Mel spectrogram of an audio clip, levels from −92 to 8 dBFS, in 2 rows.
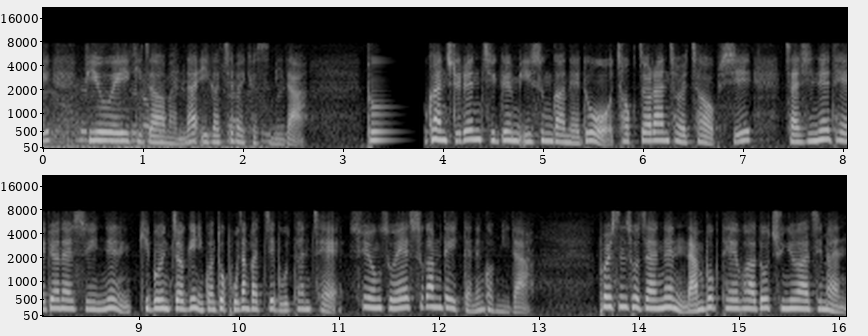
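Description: Audio carried over a call path, band-limited with nothing above 8 kHz, which fits a G.722 codec at around 64 kbps, shows four timing faults from its jitter buffer. From 3.30 s to 3.84 s there is a call audio freeze. The last sound is stretched into a decaying buzz or hiss that covers about 0.52 s, and the final 0.16 s of that goes silent before playback resumes exactly where it stopped, so nothing is lost. The likely cause is delayed packets draining the jitter buffer, which forces the receiver to conceal the wait with extrapolated audio and adds roughly half a second of delay. Shortly after, at 4.08 s to 4.11 s, a skip ahead occurs. Playback jumps forward across a short 18 ms join, and roughly 0.3 s of material is missing, which pulls the accumulated delay back down by about that much. This is consistent with the receiver discarding audio, in transit or through buffer overflow, while later packets were already queued. 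From 4.34 s to 7.99 s a jitter buffer slow-down runs the audio at 93% speed with pitch unchanged, so sounds are drawn out. The receiver is repeating pitch periods or pause fragments to rebuild its reserve, adding 268 ms over that span. From 9.57 s to 12.41 s the opposite happens in a jitter buffer speed-up. Playback runs at 118%, well past the point where it sounds hurried, as short pitch-period chunks are cut repeatedly to shed excess buffered audio, removing roughly half a second in total.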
